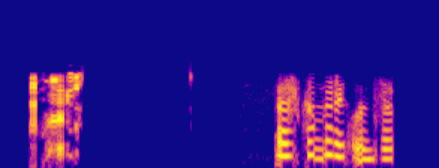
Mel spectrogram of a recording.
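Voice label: EMS DISP, radio; wake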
